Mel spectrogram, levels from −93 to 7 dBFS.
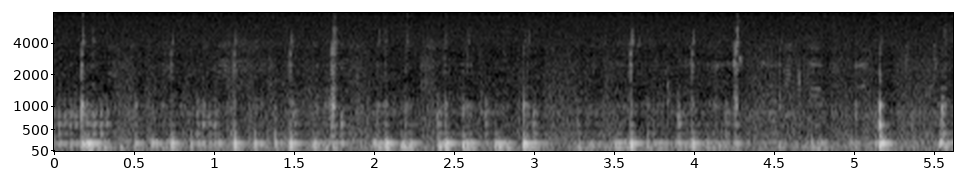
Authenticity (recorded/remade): recorded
